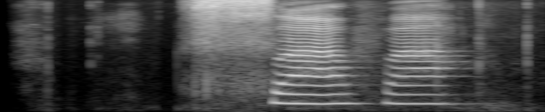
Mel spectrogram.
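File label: "sha1 fa1", Mandarin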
